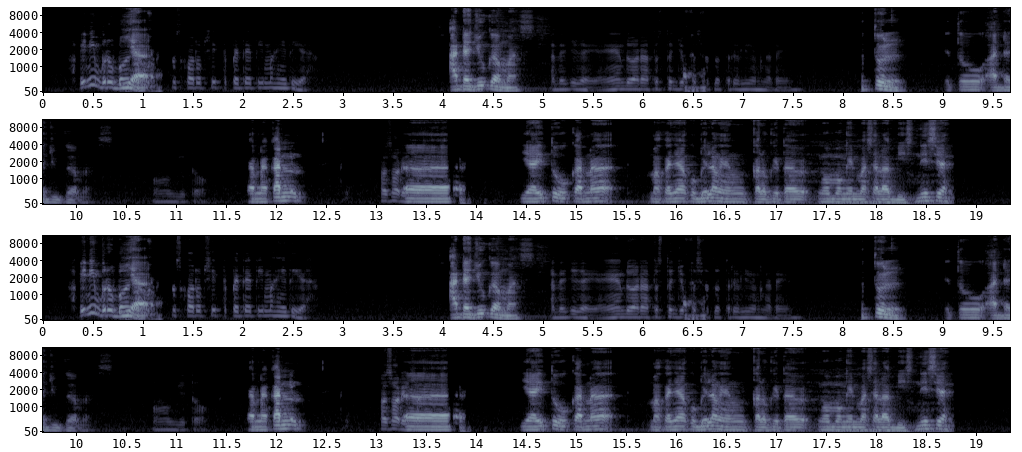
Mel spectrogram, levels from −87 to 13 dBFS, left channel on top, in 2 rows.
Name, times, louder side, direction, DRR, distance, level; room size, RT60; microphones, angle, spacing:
voice 1, 0.4-2.7 5.1-7.6 10.8-11.3 13.0-13.5, right 3 dB, 80° right, 4.1 m, -46 dB
voice 2, 4.1-4.9 8.3-8.6 9.1-10.0 11.7-12.2 13.3-13.9 14.4-15.4 15.7-18.8, equal, 5° left, 0.9 m, -33 dB
head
